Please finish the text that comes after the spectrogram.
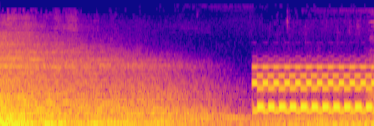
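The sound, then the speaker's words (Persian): After a low, fading rumble, a cheese telephone starts ringing partway through to signal an emergency, a loud warbling electronic ring with a fast pulsing rhythm that continues to the end, no voices. “تلفن پنیری وضعیت اضطراریه.”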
